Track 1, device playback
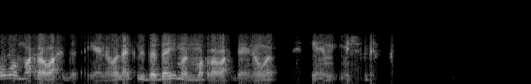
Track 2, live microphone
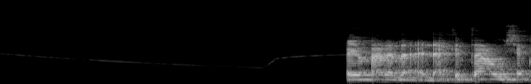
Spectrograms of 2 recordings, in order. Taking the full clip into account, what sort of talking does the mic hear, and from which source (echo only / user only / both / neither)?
user only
